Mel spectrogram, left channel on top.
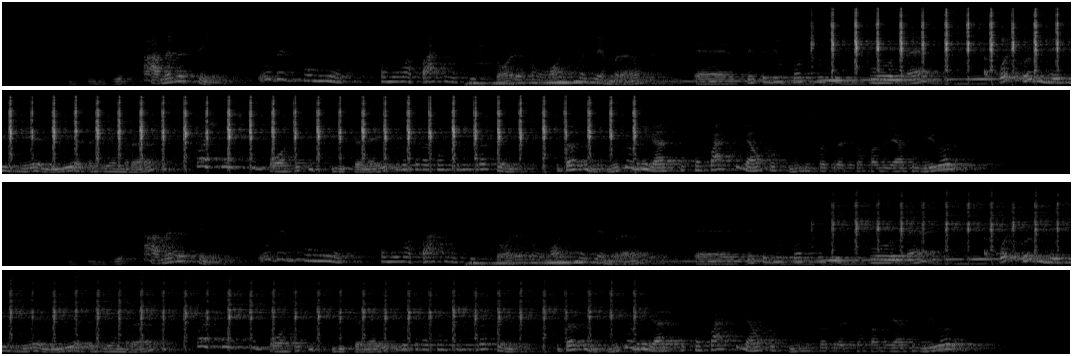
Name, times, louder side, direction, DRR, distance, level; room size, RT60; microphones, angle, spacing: voice 1, 0.9-2.2 2.6-3.4 3.8-6.4 6.9-9.3 9.8-12.4 12.6-15.9 16.2-20.2, left 1 dB, 60° left, 2 dB, 1.4 m, -50 dB
sound 1, 4.6-10.6, left 1 dB, 25° left, 1.0 m, -51 dB
sound 2, 8.1-17.1, left 13 dB, 85° left, 0.6 m, -33 dB
18.5 x 18.5 x 3.5 m, 1.1 s
head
